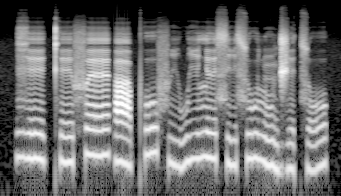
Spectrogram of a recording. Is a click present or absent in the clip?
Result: absent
